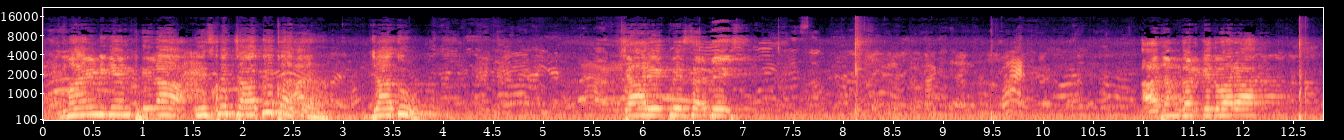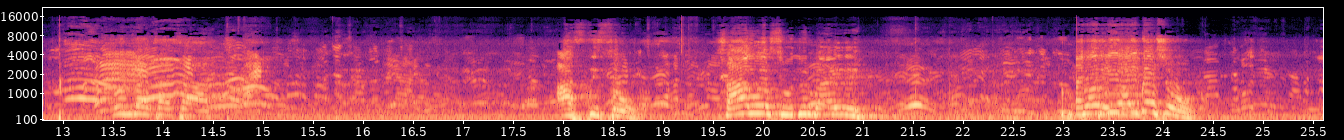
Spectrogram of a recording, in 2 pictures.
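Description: Men shout and call out loudly nearby, outdoors.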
